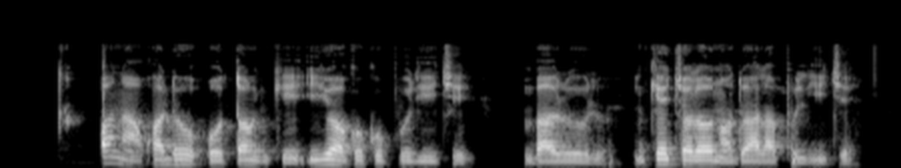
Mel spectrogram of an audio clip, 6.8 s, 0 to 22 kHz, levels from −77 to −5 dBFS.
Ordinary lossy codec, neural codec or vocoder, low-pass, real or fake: none; none; 7.2 kHz; real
